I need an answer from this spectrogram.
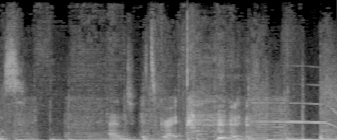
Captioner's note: laughs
